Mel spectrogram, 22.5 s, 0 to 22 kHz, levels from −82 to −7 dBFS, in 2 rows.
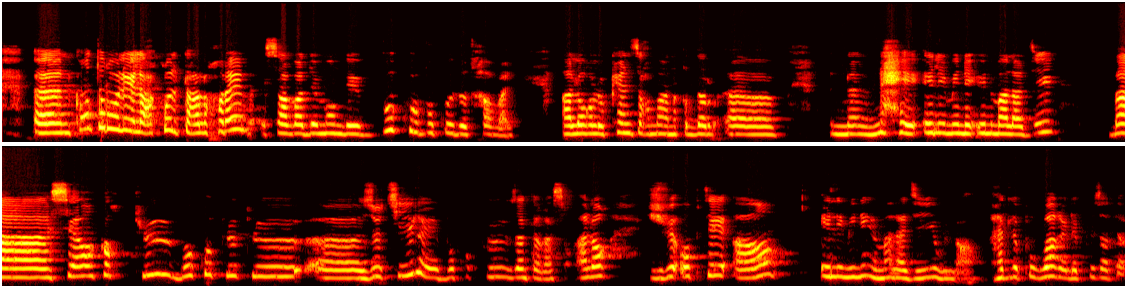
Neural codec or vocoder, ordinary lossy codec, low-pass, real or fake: vocoder, 48 kHz, 128 mel bands, Vocos; none; none; fake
